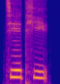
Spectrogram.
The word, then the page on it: 阶梯: jiē tī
